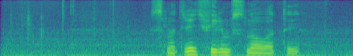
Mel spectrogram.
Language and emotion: Russian, neutral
